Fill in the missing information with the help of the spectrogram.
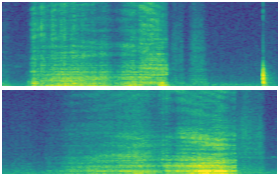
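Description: A chalk stick held in the fingertips draws curved wing lines on a large, flat, wood-framed chalkboard, scratching across the board surface. A long gritty scrape runs for nearly two seconds, followed by a single sharp tap of the chalk. A final stroke builds to a louder, brighter scratch before trailing off.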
